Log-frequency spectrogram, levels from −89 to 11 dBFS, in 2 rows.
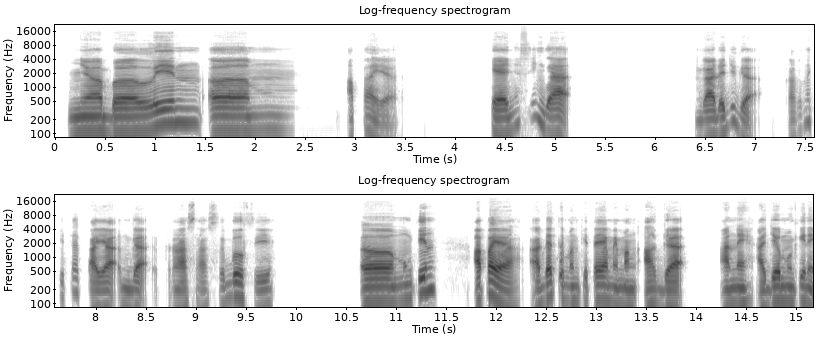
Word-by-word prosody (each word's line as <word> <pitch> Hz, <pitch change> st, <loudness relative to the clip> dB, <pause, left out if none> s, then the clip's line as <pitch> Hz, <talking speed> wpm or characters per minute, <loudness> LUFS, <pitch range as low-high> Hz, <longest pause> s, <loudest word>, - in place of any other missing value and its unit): Nyebelin, 120 Hz, +9 st, +1 dB
mmm, 120 Hz, +1 st, 0 dB, 0.6 s
apa -, -, -12 dB
ya, -, -, -11 dB, 0.9 s
kayaknya 110 Hz, +7 st, +1 dB
sih 230 Hz, -, -22 dB
enggak 115 Hz, -8 st, 0 dB, 1.3 s
nggak 105 Hz, +2 st, 0 dB
ada 110 Hz, -, -1 dB
juga, -, -, -6 dB, 0.4 s
karena 100 Hz, -, -17 dB
kita 180 Hz, +1 st, -18 dB
kayak 100 Hz, +1 st, +1 dB
nggak 105 Hz, 0 st, -2 dB, 0.2 s
ngerasa 100 Hz, 0 st, -6 dB
sebel 140 Hz, +6 st, -1 dB
sih. 100 Hz, -5 st, -10 dB, 0.9 s
Eee, 115 Hz, +1 st, +7 dB
mungkin, 135 Hz, -, -1 dB, 0.4 s
apa -, -, +7 dB
ya, -, -, +6 dB, 0.2 s
ada -, -, +3 dB
teman 120 Hz, 0 st, -7 dB
kita 125 Hz, +2 st, -1 dB
yang 125 Hz, -2 st, +2 dB
memang 105 Hz, -1 st, -3 dB
agak 100 Hz, 0 st, +2 dB, 0.4 s
aneh 105 Hz, +3 st, -2 dB
aja 120 Hz, 0 st, +2 dB
mungkin 120 Hz, 0 st, -4 dB
120 Hz, 120 wpm, -23 LUFS, 110-125 Hz, 1.3 s, Eee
